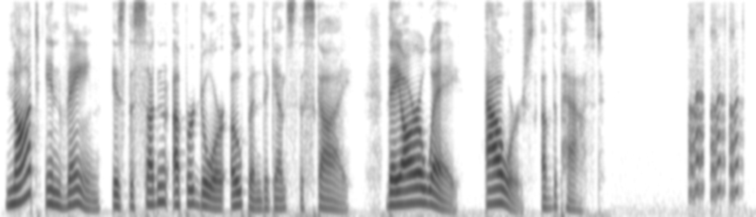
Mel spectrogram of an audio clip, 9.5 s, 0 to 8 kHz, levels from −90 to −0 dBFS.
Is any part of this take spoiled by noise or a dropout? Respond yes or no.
yes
